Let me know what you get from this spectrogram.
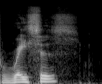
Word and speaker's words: RAICES: It was set up by a group called RAICES. That's RAICES, Texas, Refugee and Immigrant Center for Education and Legal Services. It's pronounced like races.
